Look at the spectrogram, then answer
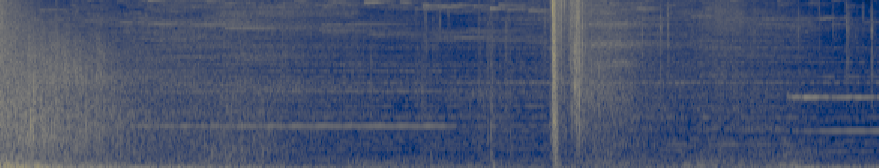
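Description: Confringo fire spell from the video game Hogwarts Legacy bursting in a single sharp, loud explosion midway through, over a steady rumbling game background.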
